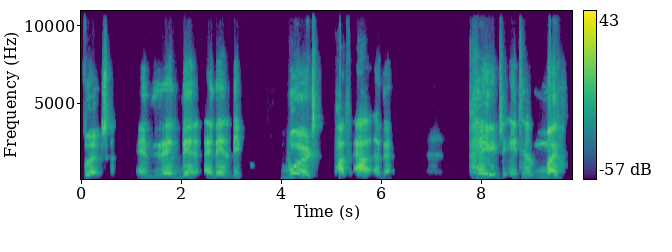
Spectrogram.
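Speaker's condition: Cerebral palsy; cerebral palsy since birth

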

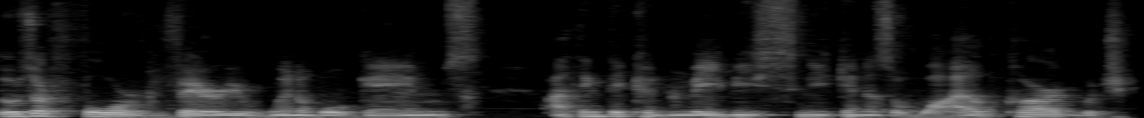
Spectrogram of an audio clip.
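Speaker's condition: No condition

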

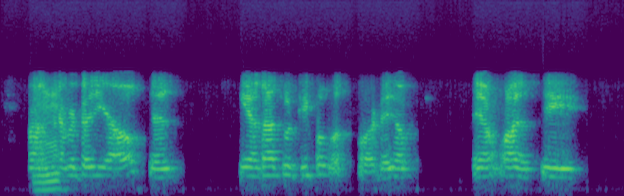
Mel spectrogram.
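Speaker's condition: Muscular dystrophy; uses power wheelchair for independence

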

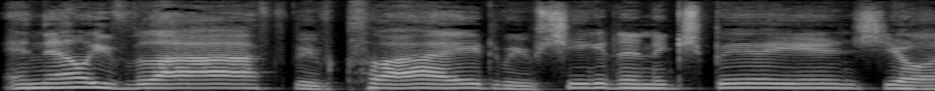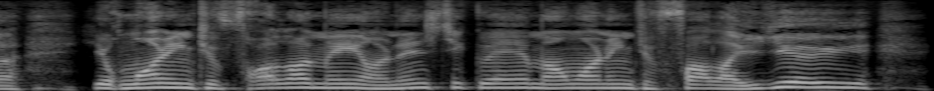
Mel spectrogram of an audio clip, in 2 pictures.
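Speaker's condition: Cerebral palsy; voice affected

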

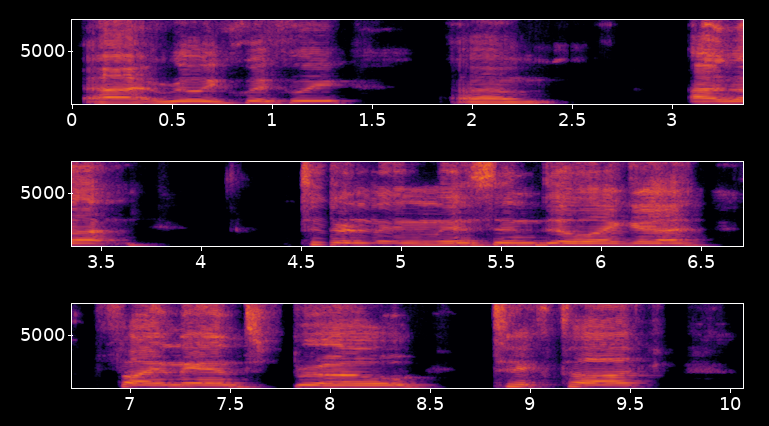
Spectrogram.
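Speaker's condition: Cerebral palsy, right-sided high tone

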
